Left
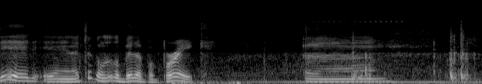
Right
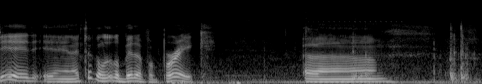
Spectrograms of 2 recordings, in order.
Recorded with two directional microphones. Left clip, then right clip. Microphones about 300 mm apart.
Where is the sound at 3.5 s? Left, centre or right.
Centre.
